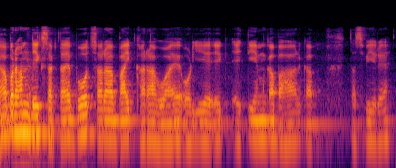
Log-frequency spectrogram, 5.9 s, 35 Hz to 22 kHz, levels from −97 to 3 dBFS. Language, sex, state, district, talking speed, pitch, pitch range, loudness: Hindi, male, Meghalaya, West Garo Hills, 210 wpm, 105 Hz, 100-110 Hz, -22 LUFS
